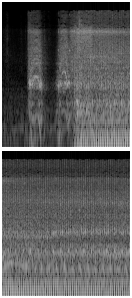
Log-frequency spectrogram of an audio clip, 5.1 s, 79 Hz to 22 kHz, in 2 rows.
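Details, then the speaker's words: Isuzu Panther High Sporty diesel after repair of idle gear repeatedly coming loose and bolts snapping, fixed with a custom lathe-made steel bolt (17 thread, 19 head): cranks briefly, catches and settles into smooth even idle, no knocks or rattles; previous rough engine noise gone. "Alhamdulillah teman-teman, suara halus. Halus banget."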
